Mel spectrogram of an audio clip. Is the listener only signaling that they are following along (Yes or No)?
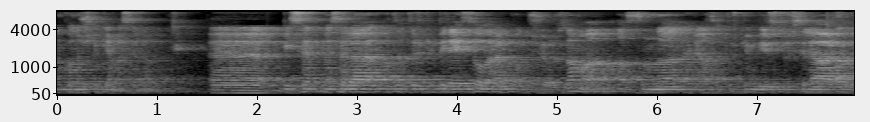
Yes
